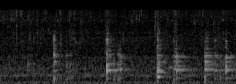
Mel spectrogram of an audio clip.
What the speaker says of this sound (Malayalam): അതിലേക്ക് നമ്മൾ കട്ട് ചെയ്ത് വെച്ച ചെറിയുള്ളിയില്ലേ അതും 4 പച്ചമുളകും കൂടി ഇടാം.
